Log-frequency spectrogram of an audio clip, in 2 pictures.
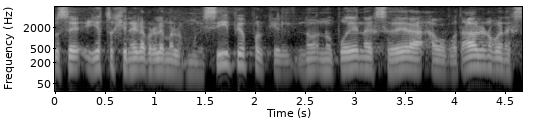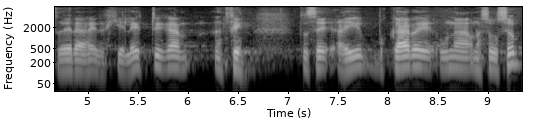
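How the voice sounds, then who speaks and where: A man's fairly high-pitched voice at a fairly quick pace with ordinary pitch variation. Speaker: senator. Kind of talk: committee hearing remarks. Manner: halting, with fillers.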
